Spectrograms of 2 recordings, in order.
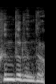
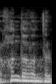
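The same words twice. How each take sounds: First: Said in the usual way. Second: "헌들헌들" with eo replacing the eu vowel; Gyeongsang dialect pronunciation. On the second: Shown as a demonstration. Preacher mimics Gyeongsang speakers, "헌들헌들" with eo for eu. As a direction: open heun to heon in "헌들헌들". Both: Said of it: "우리 경상도는 뭐라 그래?".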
